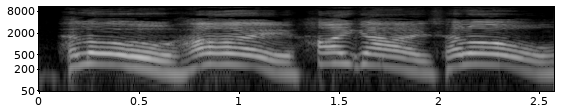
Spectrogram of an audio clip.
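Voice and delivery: mock holler, very high-pitched and very slow, drawn out. Retelling a man coming over to greet them: imitating a man shouting a greeting. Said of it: "this guy comes over shouting".

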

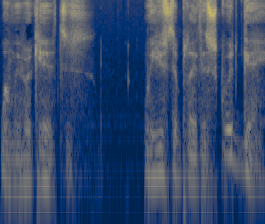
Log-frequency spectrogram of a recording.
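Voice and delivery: heavy, deep, dramatic changed voice. Retelling a line from the Korean version of Squid Game, imitating the original's tone. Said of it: "I'm just going to change the tone of my voice where he's like".

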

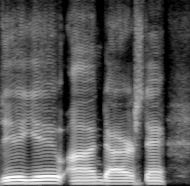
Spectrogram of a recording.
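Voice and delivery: slowed-down, high-pitched yelling. Retelling how a lady yelled at a man who speaks no English, imitating her yelling slowly. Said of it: "she's like yelling, like going even slower".

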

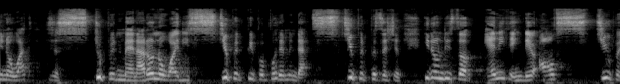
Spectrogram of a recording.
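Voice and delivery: heated, worked-up, angry ranting tirade, acted out. Retelling a client's reaction to the election result: imitating an angry client. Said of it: "She was just so angry".

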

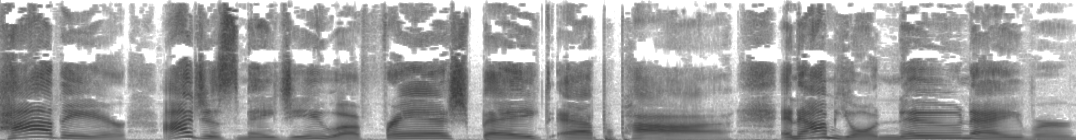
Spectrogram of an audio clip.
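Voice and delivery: put-on slow Southern drawl, pie stretched. Showing off an accent with a new-neighbor greeting line: southern accent. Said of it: "I can do a real nice southern accent like".

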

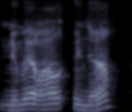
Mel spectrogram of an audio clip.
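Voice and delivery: put-on Spanish spoken with a French accent. Announcing the number ones pick, Spanish with a French accent. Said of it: "that was a Spanish with a French accent".

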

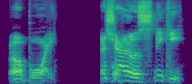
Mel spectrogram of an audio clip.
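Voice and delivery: put-on brash parrot voice with New Jersey accent. In a tabletop game, a player speaks as the parrot: New Jersey parrot voice. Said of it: "and I'm that parrot guy, ... [name] has got a little bit of a New Jersey thing happening this morning".

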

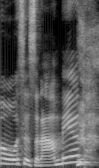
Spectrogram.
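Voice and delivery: put-on heavy Massachusetts accent. Retelling own childhood words about an armband: imitating own childhood strong Massachusetts accent. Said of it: "I had such a bad Mass accent when I was little".

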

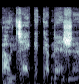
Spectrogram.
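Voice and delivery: whispering. Talking to someone about designing new wheels, whispering. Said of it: "I don't know why I'm whispering".

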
